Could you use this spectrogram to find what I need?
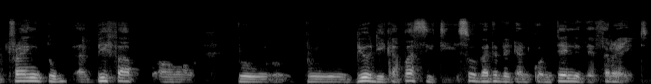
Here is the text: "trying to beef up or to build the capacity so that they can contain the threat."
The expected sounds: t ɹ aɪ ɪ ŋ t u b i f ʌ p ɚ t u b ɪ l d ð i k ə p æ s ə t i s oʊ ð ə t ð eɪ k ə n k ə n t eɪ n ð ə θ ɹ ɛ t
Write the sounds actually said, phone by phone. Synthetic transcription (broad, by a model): t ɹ aɪ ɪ ŋ t u b i f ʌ p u t u b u d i k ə p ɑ s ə t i s oʊ ð ə t ð eɪ k ə n k ə n t eɪ n ð ə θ ɹ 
